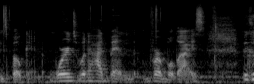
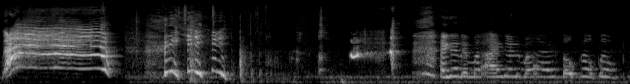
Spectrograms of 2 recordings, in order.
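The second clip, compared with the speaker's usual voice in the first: shrieking far higher, laughing in fright; real scream; 13 semitones higher, 6 dB louder, faster than usual. Real, not acted. Startled when her dad walks in, screaming. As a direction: scream then squeal for help.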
